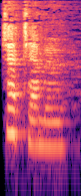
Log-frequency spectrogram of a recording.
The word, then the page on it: csecsemo: Hungarian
